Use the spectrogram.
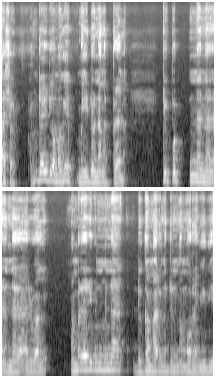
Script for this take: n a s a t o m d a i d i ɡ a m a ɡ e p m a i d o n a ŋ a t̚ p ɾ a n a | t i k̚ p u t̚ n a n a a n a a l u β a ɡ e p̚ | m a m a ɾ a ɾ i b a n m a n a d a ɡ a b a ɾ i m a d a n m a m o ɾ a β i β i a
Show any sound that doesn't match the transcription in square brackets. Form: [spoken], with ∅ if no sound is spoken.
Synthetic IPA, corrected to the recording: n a s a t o m d a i d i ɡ a m a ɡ e p m a i d o n a ŋ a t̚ p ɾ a n a | t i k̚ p u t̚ n a n a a n a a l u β a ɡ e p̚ | m a m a ɾ a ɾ i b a n m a n a d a ɡ a [m] a ɾ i [ŋ] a d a n m a m o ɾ a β i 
